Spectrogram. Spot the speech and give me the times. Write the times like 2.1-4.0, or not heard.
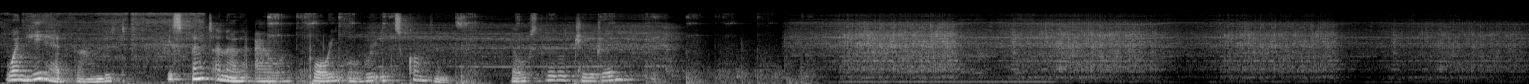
0.1-6.5.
